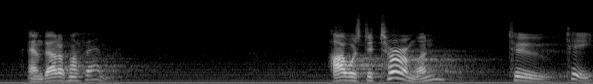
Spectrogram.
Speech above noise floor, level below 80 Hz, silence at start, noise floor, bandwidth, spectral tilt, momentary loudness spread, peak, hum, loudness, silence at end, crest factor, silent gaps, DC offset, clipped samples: 24 dB; -46 dBFS; 0 s; -46 dBFS; 10.5 kHz; -5.5 dB/octave; 18 LU; -4 dBFS; none; -22 LUFS; 0 s; 22 dB; none; under 0.1%; under 0.1%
